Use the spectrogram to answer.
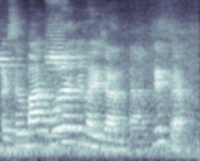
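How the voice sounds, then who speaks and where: High-voiced Indian teacher in an echoey room. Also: male voice, big pitch swings, fast, recorded from a distance, noisy background. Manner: asks the class rhetorical questions and repeats answers. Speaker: English teacher. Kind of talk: classroom grammar lesson.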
